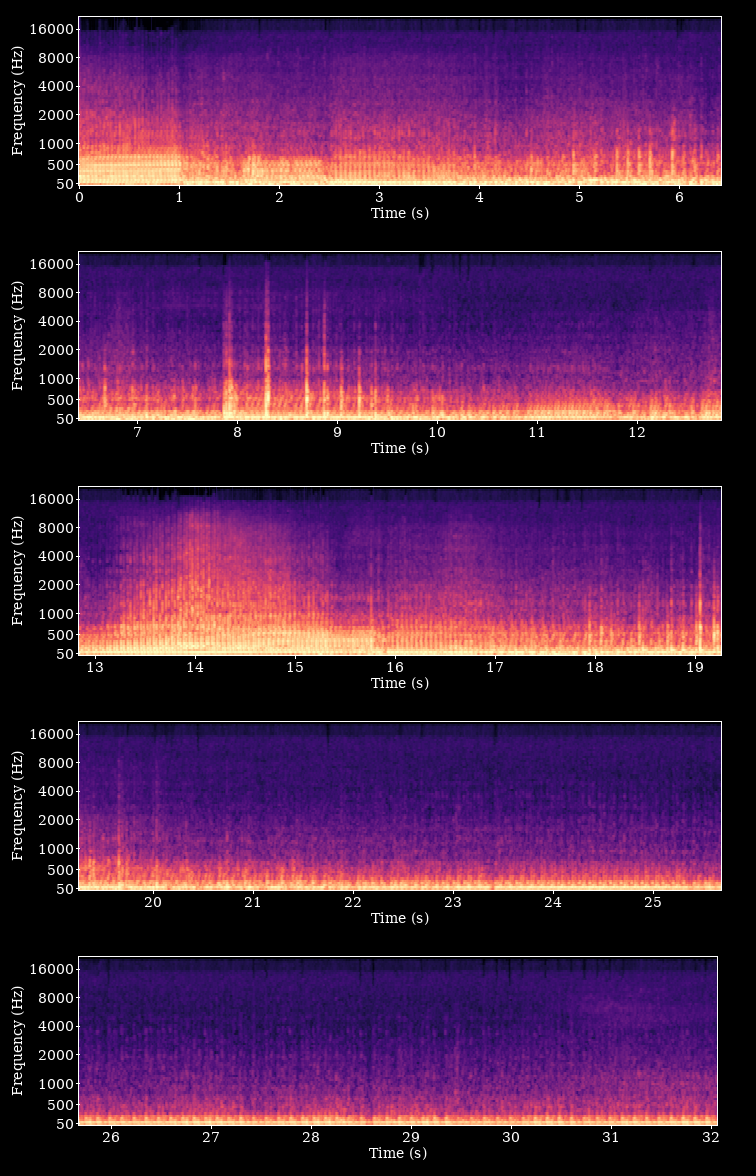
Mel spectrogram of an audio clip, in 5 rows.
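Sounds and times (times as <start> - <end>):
motorcycle engine rumble: 0.0 - 32.0.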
